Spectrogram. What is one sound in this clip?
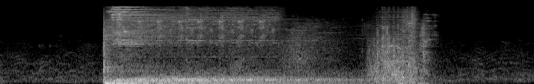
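A bright chime sounds as a turn begins and rings on before stopping.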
